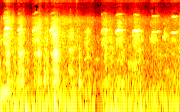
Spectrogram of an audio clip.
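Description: Dog vocalizing close by in a quiet indoor setting, a run of short whimpers and yelps repeating in an uneven rhythm over about three seconds, with no one talking.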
